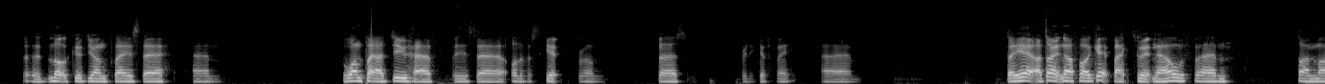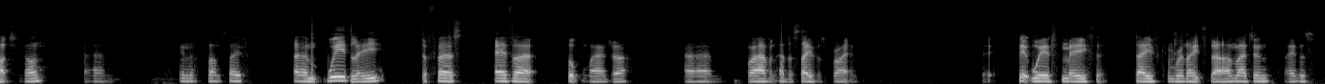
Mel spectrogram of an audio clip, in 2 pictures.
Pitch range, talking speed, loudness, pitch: 130-145 Hz, 170 wpm, -22 LUFS, 135 Hz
